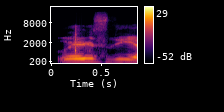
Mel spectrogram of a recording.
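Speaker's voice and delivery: usual speaking voice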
